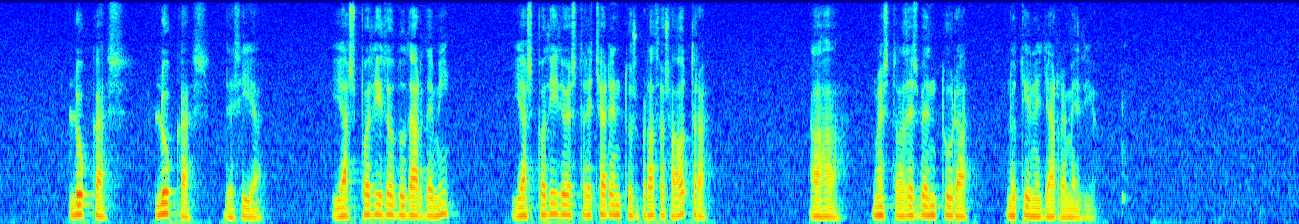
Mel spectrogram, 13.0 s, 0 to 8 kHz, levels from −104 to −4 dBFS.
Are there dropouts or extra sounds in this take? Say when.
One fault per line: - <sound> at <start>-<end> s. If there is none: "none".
- laugh at 11.2-11.3 s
